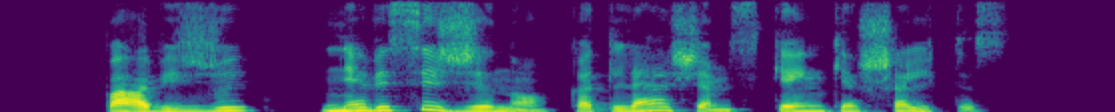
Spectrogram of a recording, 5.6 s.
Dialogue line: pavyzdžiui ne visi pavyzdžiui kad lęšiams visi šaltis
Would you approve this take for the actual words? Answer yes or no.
no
